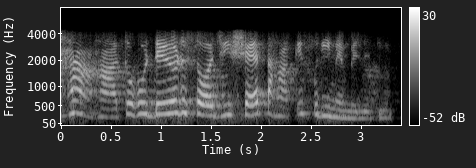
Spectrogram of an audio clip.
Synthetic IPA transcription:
ɦãːɦãːt̪oɦoɖeːɽsɔːd͡ʒiːʃɛɦɾt̪ɐɦãkefʊɾimẽmɪld̪iː

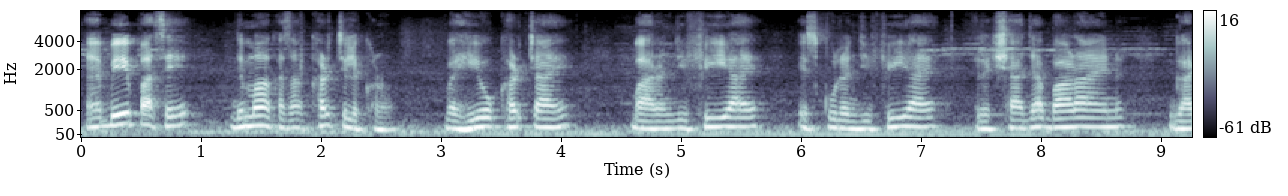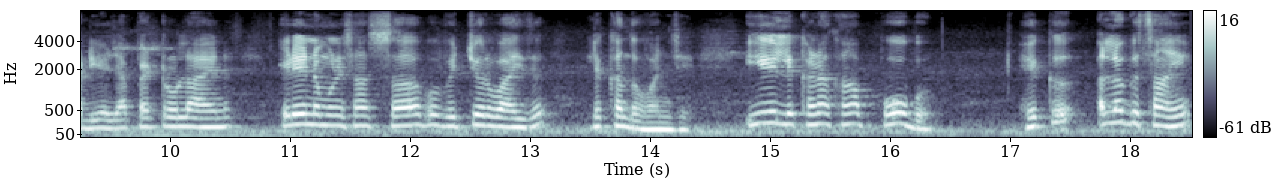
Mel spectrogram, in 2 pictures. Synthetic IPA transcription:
ɛ̃ːɓeːpaːse | d̪ɪmaːkəs̬ãkʰɐɾt͡ɕlɪkʰəɽ̃oːʋɐɦiokʰɐɾt͡ɕaːɦeː | ɓaːɾənɪ̆d͡ʑiːfiːaːɦeː | ɪskuːlənɪ̆d͡ʑiːfiːaːɦeː | ɾɪkʃad͡ʑaːbʱaːɽaːɦɪnɪ̆ | ɡaːɗijəd͡ʑaːpeːʈɾoːlaːɦɪnɪ̆ | ɪɽenɐmuːnesãsɐbɪʋɪt͡ɕʊɾʋaːizɪ | lɪkʰə̃nd̪oʋɐ̃ɲɪd͡ʑeːɪɦelɪkʰəɽ̃ə̆kʰãːpoːbɪ | hɪkʊ | ɐləɡsãːĩ

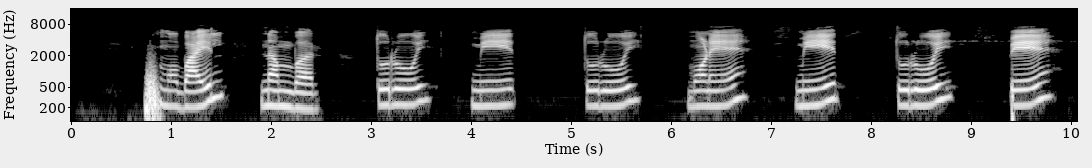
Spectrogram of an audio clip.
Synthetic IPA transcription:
mobail | nəmbəɾ | t̪uɾuj | mit̪̚ | t̪ːuɾuj | mɔɳ̃e | mit̪̚ | t̪uɾuj | pe

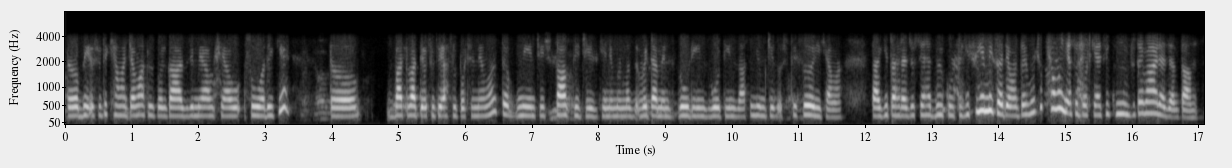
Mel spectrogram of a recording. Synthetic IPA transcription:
t̪ɨbeut͡ʃʰut̪ikʰɐʋãːt͡ʃɐʋãːɐslpəʈʰɡaːzɾimjaːɦuʃaːsoːɾike | t̪ɨ | bɐt̪ʋaːt̪eʊt͡ʃʰut̪ujɐsəlpəʈʰɐneʋãːt̪ɨmeːnt͡ʃiːt͡ʃʰu̥t̪aːk̚d̪iːt͡ʃiːzkʰenimunmɐzʋiʈaːmenzpɾoːʈiːnzboːʈiːnzaːsɨnjumt͡ʃiːzut͡ʃʰu̥t̪usəːɾikʰjaʋãː | t̪aːk̬it̪ɔɦɾaːd͡ʒoːsɛɦət̪̚bɪlkʊlʈ̪ʰikit͡ʃʰujemisəːt̪ʲjeʋãːnt̪umunt͡ʃʰukʰɐʋaniɐslpəʈʰkʰʲaːt͡ʃʰikʰuːnt͡ʃʰut̪ɐʋaːɾʲaːd͡ʒat̪kam

